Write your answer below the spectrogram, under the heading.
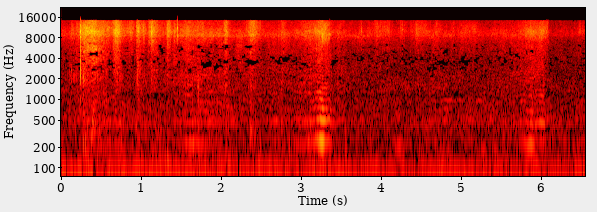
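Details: Honey bees fed energy cakes on 29 January, pleasant weather; soft low buzzing drones on and off over a steady hum, with a brief knock near the middle and faint rustling.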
